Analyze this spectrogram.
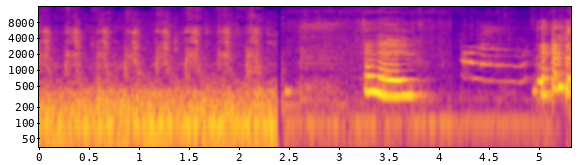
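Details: Cat at home letting out a loud, drawn-out, wavering meow, followed by a shorter, thinner tonal call, after a stretch of noisy chatter, with laughter and voices around it.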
